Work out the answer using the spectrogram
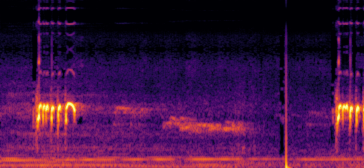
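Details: Punden zebra dove of local wild stock giving two loud phrases of quick, stuttering whistled coos, each ending in a held note, with soft low cooing between them and a single sharp click.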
